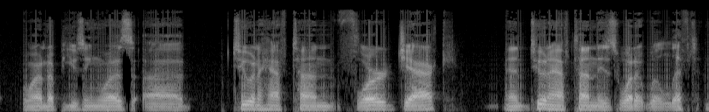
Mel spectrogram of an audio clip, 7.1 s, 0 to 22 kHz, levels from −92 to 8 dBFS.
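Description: A low buzz at 41.7 Hz runs through the whole speech, which also plays slow at 0.889 times normal speed with timbre unchanged. This is a block size mismatch (padded): blocks, which fit 1024 written samples, are read into larger ones, and the zero-filled remainder leaves a short gap every cycle.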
